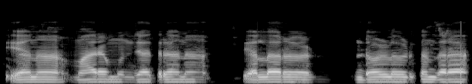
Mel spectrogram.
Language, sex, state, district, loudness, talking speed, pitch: Kannada, male, Karnataka, Raichur, -17 LUFS, 75 wpm, 115 Hz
